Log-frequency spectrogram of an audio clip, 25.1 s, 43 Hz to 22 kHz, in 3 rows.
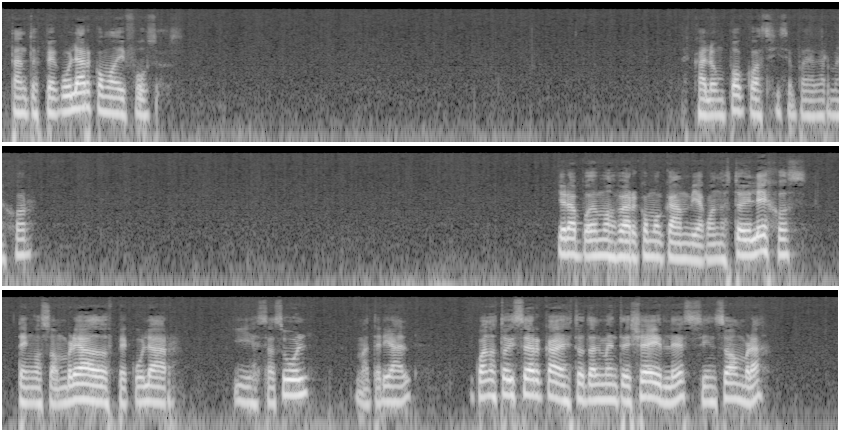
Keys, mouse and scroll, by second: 0.1 r, 1.6 scroll down 1, 2.3-3.3 scroll up 1, 4.3 scroll down 1, 7.0-8.6 scroll up 1, 9.3 scroll down 1, 9.9 scroll up 1, 11.6 scroll down 1, 13.6 s, 14.8 scroll up 1, 15.9 right click, 16.3 shift+middle click, 16.5 r, 17.7 right click, 19.8 scroll up 1, 20.8 scroll down 1, 20.9 shift+middle click, 21.6 0, 22.3 right click, 22.5 g.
